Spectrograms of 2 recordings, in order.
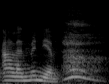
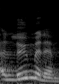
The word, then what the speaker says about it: aluminium: amazing text I love how you Brit say aluminium says Cara in New Jersey aluminium I prefer aluminum if I'm being honest I prefer aluminum Debbie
